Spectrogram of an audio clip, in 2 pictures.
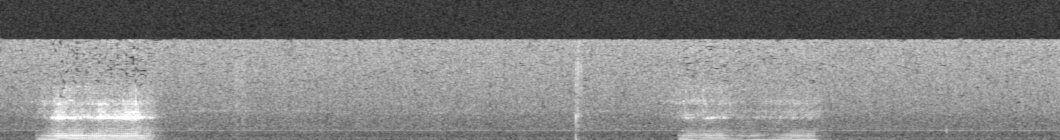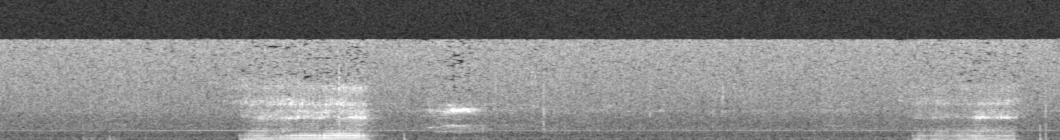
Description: Stray dog snoring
